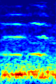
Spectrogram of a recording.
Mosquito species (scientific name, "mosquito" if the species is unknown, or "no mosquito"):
Aedes albopictus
